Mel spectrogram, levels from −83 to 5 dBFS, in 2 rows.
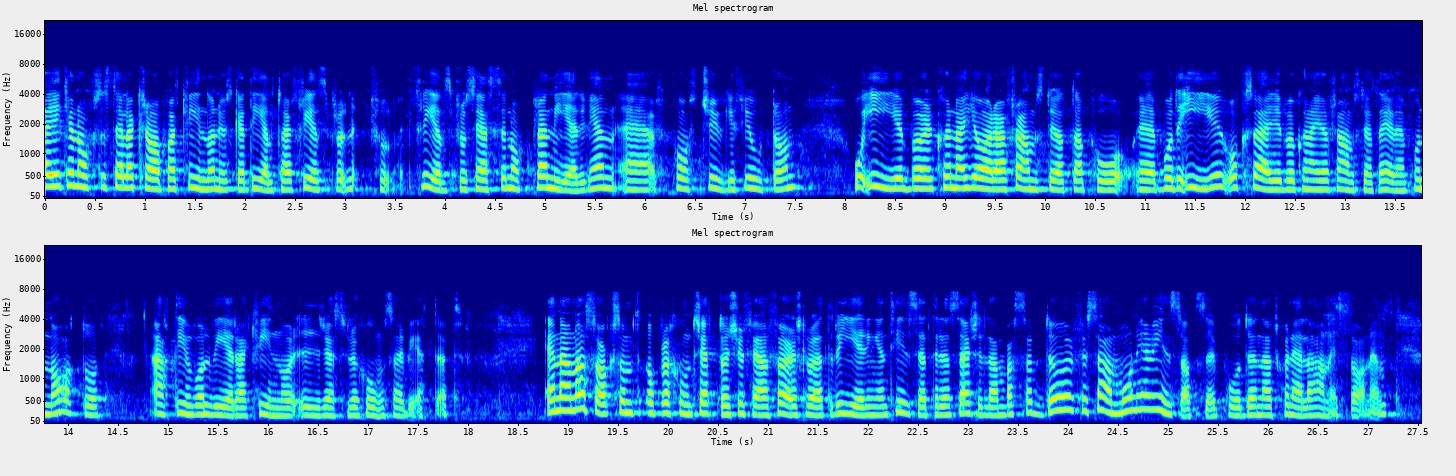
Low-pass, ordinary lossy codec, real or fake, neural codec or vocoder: none; none; fake; codec, 16 kHz, 4.8 kbps, FACodec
